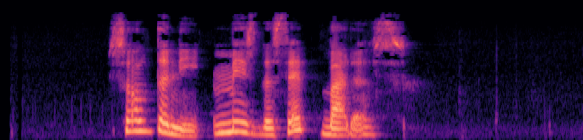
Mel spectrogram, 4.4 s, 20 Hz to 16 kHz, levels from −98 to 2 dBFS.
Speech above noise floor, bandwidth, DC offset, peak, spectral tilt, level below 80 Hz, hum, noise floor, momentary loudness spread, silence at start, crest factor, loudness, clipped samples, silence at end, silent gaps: 53 dB; 11 kHz; under 0.1%; -2 dBFS; -4.5 dB/octave; -76 dBFS; none; -73 dBFS; 10 LU; 0.85 s; 22 dB; -21 LUFS; under 0.1%; 1.35 s; none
